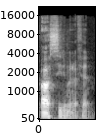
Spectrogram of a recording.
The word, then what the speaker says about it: acetaminophen: or milk and then it's not no fin it's nothing so as in Canon or a cannon so there's Canon like the thing that ex shoots out shells and then there's a cannon like Canon and D from Paco bill and then Finn p-h-e-n part of hyphen okay so acetam when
